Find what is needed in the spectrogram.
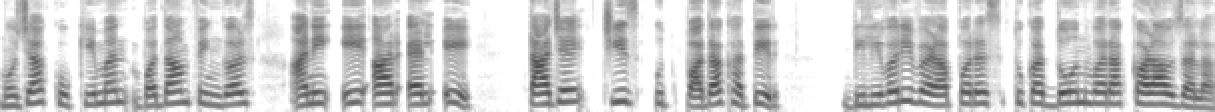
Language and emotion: Goan Konkani, neutral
